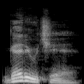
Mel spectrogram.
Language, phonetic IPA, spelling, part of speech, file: Russian, [ɡɐˈrʲʉt͡ɕɪje], горючее, noun / adjective, Ru-горючее.ogg
- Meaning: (noun) 1. fuel, gasoline, petrol (of engines) 2. propellant; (adjective) neuter nominative/accusative singular of горю́чий (gorjúčij)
